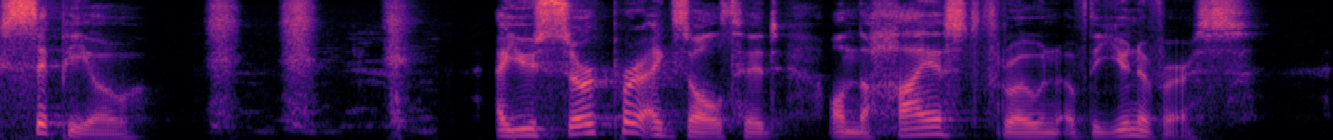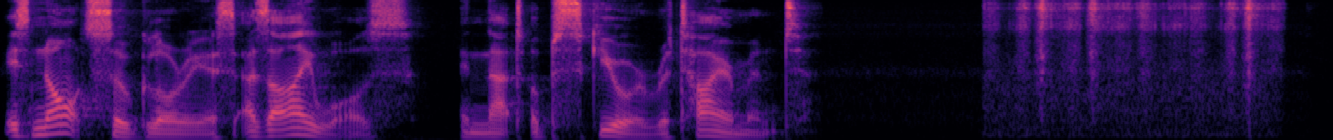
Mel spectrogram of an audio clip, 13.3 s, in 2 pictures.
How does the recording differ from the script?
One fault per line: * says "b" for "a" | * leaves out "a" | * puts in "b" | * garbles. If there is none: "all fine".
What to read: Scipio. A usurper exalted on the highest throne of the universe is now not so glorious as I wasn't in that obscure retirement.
* leaves out "now"
* says "was" for "wasn't"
